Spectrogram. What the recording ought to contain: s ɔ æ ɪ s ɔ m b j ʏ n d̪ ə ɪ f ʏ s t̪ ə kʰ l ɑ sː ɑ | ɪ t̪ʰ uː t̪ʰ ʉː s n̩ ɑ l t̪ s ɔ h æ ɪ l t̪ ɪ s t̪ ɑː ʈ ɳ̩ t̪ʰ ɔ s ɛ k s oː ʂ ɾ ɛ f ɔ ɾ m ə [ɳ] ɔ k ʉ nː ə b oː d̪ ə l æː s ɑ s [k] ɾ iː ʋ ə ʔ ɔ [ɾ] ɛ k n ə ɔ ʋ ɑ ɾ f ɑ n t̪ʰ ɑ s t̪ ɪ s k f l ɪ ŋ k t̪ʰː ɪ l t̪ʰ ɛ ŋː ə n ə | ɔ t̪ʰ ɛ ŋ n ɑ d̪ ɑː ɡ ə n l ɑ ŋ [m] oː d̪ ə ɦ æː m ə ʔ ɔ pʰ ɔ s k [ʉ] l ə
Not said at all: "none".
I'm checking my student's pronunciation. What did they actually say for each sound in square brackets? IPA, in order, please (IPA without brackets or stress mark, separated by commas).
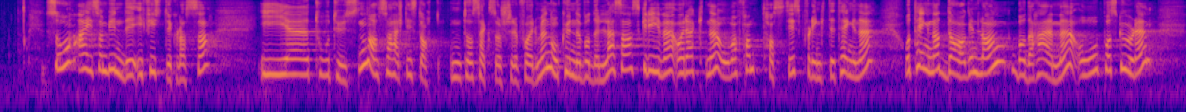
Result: n, k, ɾ, b, ʉː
